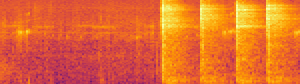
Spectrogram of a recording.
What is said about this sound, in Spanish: ¡Eh! ¿Qué es eso? ¿Quién canasto está golpeando la puerta?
